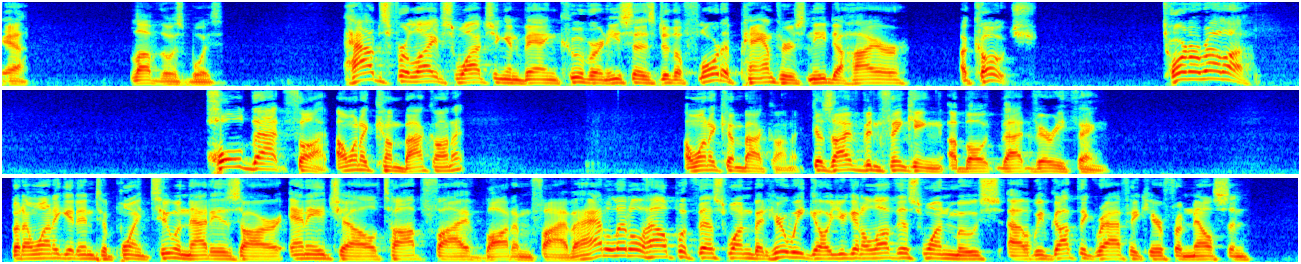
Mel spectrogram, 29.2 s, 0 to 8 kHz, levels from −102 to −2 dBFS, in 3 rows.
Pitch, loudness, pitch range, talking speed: 130 Hz, -19 LUFS, 115-155 Hz, 190 wpm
